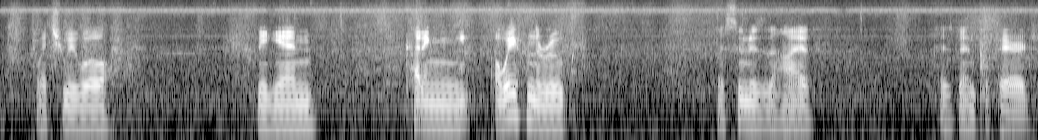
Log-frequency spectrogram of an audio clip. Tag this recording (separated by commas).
bee or wasp, Speech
